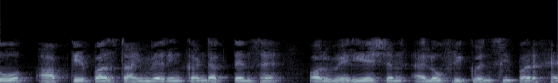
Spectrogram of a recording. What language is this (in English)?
Hindi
